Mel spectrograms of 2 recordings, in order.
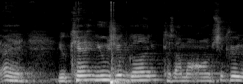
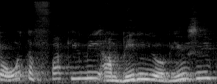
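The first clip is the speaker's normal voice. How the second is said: acted-out fury, mock-outraged disbelief, flipping out; 6 semitones higher than usual. Retelling being accused of abuse by her, flipping out. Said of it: "I'm flipping the fuck out".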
